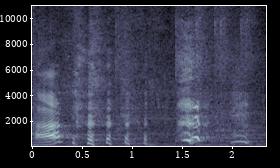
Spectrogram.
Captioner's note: laughs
